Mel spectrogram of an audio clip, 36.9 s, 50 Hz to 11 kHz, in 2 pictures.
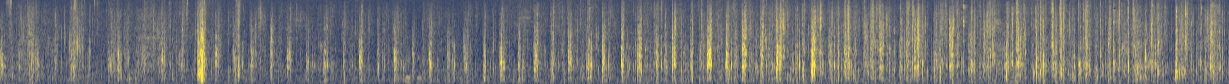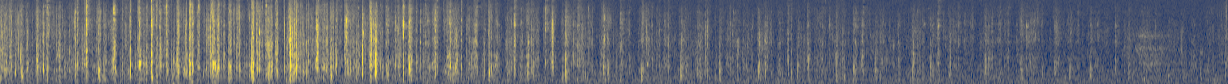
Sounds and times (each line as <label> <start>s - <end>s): Horses walking on a gravel road 0.0s - 36.8s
